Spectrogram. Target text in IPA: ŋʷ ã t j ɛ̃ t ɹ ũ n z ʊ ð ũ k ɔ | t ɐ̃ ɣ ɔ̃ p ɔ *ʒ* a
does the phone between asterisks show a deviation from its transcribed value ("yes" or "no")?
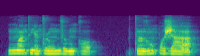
no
